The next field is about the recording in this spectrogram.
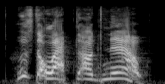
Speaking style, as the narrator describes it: Rainbow snapped

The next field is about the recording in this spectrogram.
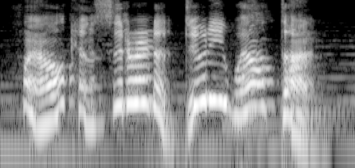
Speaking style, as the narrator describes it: said cheerfully

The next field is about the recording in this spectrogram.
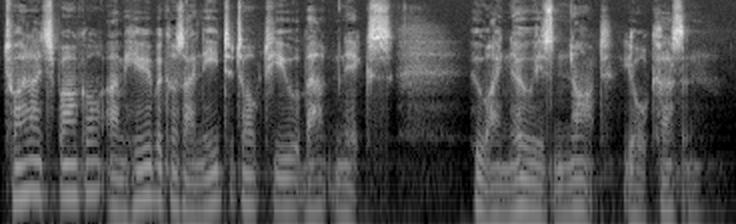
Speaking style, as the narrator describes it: Princess Celestia continued calmly

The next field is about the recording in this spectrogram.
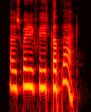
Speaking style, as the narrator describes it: she said with a yawn

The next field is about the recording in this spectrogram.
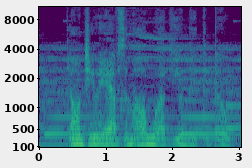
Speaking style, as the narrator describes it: the stallion grumbled

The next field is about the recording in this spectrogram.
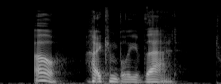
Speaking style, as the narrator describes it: Twilight said with a giggle

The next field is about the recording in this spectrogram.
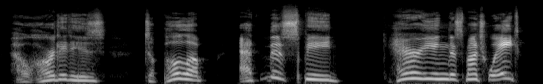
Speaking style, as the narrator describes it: the griffin carrying Velvet Remedy grunted

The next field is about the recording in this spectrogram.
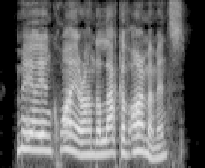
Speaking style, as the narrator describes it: Celestia called out

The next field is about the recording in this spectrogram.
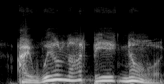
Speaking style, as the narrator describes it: she yelled

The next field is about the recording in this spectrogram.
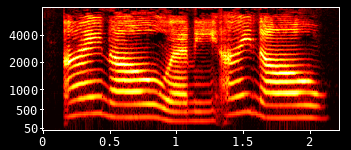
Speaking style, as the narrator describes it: squeaked

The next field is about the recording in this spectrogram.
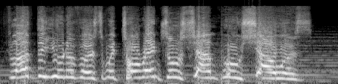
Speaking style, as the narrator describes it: Luna yelled amidst a dust cloud

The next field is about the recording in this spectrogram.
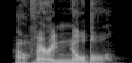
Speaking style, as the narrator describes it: Vanguard growled

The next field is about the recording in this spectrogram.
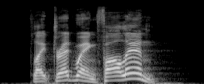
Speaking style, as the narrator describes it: Tailwind shouted

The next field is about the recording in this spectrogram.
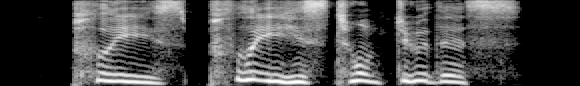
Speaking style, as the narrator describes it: The last pony sobbed through her last sweat and drops of blood

